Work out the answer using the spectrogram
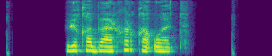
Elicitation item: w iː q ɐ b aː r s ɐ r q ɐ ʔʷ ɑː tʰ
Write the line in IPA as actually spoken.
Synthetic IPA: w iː q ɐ b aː r x ɐ r q ɐ ʔʷ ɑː tʰ

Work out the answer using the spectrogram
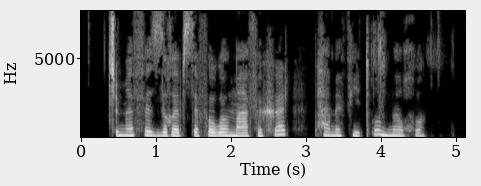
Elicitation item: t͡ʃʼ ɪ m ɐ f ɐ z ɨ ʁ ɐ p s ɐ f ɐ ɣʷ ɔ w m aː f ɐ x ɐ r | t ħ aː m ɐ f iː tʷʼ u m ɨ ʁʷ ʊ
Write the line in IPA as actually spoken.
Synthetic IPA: t͡ʃʼ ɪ m ɐ f ɐ z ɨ ʁ ɐ p s ɐ f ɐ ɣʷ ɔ w m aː f ɐ x ɐ r | t ħ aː m ɐ f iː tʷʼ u m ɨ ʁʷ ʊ

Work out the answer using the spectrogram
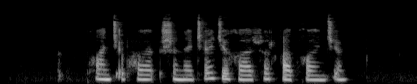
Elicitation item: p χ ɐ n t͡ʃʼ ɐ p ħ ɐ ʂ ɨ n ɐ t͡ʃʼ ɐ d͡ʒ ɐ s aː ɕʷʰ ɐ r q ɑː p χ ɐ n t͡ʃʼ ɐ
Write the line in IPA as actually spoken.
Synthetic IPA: p χ ɐ n t͡ʃʼ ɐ p ħ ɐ ʂ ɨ n ɐ t͡ʃʼ ɐ d͡ʒ ɐ x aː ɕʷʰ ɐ r q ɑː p χ ɐ n t͡ʃʼ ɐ

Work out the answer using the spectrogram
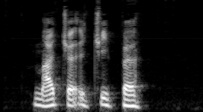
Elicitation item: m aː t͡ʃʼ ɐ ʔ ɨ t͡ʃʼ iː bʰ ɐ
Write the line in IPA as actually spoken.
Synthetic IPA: m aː t͡ʃʼ ɐ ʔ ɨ t͡ʃʼ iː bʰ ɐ

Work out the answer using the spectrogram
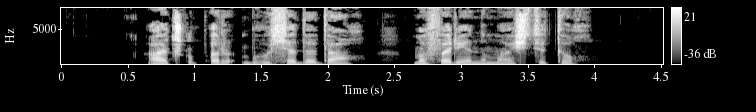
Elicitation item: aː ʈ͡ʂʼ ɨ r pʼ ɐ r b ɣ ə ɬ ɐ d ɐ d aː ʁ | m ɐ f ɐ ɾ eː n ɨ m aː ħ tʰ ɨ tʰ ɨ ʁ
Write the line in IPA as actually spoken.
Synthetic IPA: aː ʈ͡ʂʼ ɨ pʼ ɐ r b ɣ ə ɬ ɐ d ɐ d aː ʁ | m ɐ f ɐ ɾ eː n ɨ m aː ʃ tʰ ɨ tʰ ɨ ʁ

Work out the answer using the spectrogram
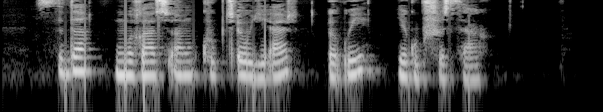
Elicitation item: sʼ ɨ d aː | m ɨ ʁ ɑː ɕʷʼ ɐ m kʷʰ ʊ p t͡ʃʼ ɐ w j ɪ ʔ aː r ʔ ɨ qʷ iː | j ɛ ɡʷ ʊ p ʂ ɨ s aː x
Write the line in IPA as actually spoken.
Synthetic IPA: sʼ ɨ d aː | m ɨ ʁ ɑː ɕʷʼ ɐ m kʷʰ ʊ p t͡ʃʼ ɐ w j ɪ ʔ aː r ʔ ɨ ʔʷ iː | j ɛ ɡʷ ʊ p ʂ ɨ s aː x

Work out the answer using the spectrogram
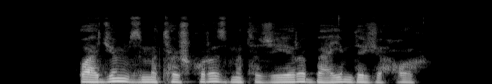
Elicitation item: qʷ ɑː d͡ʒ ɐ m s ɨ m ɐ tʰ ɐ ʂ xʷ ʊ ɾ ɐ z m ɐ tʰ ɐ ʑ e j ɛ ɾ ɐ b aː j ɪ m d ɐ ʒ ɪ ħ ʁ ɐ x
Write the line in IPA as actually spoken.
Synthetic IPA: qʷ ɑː d͡ʒ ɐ m z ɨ m ɐ tʰ ɐ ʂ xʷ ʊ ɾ ɐ z m ɐ tʰ ɐ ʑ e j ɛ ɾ ɐ b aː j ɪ m d ɐ ʒ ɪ ħ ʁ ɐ x

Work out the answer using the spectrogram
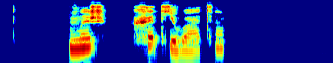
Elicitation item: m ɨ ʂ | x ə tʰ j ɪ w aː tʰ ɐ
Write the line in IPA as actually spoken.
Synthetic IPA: m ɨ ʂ | x ɐ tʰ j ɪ w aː tʰ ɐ

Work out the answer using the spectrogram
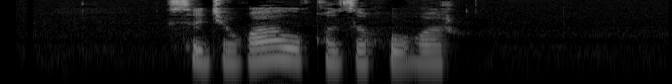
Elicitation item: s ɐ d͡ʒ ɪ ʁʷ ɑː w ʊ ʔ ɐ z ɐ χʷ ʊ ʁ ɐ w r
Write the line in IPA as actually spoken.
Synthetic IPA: s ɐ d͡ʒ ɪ ʁʷ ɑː w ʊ q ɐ z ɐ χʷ ʊ ʁ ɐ r

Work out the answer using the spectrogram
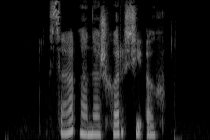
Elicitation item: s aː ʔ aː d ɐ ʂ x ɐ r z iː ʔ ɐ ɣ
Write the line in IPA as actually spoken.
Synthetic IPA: s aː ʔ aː n ɐ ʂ x ɐ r s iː ʔ ɐ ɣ

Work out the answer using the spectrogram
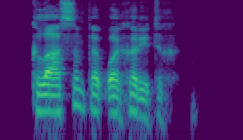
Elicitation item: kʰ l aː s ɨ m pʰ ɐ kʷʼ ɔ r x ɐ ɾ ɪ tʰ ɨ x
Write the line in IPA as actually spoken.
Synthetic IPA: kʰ l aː s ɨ m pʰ ɐ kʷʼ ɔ r x ɐ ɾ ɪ tʰ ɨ x

